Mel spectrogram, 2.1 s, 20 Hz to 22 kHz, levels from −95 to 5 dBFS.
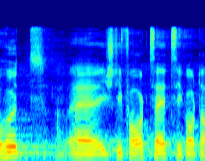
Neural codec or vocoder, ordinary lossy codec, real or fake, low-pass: none; none; real; none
